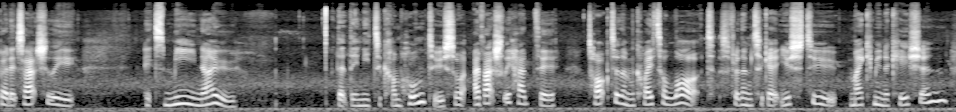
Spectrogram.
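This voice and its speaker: A woman with a Scottish accent talks at a fairly slow pace, her voice somewhat breathy and medium in pitch. She leaves long, frequent pauses. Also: ordinary pitch variation. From Scotland. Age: 40s. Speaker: spiritual video diarist. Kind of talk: personal video diary monologue. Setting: outdoors on a walk. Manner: halting.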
